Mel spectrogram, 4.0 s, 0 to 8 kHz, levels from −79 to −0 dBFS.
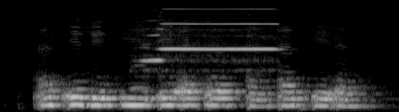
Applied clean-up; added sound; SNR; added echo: none; Wind instrument, woodwind instrument; 6 dB; reverberation time 0.7 s.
